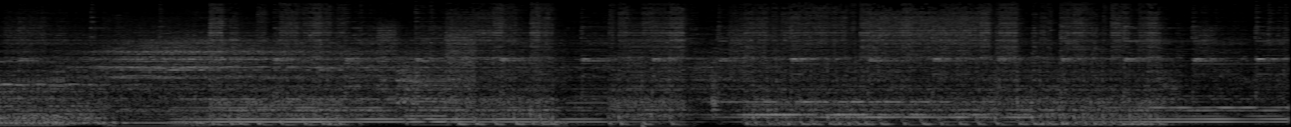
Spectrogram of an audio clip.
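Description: Live free-improvised music on electric guitar and electronics: a low held drone note comes in about a second and a half in and sustains, with a grainy, scraping noise texture above it.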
